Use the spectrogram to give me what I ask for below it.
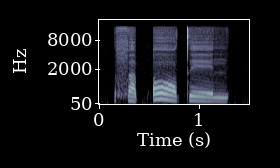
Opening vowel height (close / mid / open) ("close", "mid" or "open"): open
